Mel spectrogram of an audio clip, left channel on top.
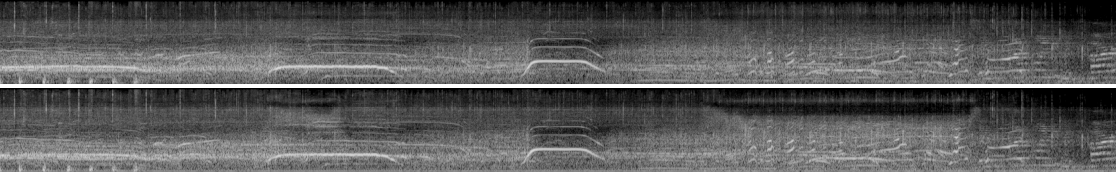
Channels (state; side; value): noise; right; hum, 17 dB below the sound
